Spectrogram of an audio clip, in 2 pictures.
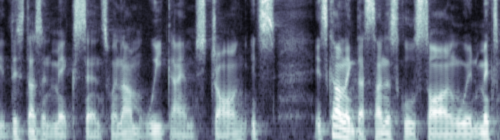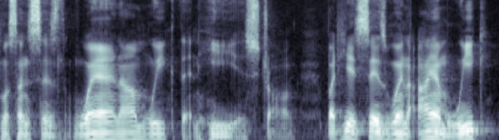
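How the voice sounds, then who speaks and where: A man from Uganda preaching a sermon, repeating words and restarting phrases as he builds emphasis. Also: low-pitched.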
